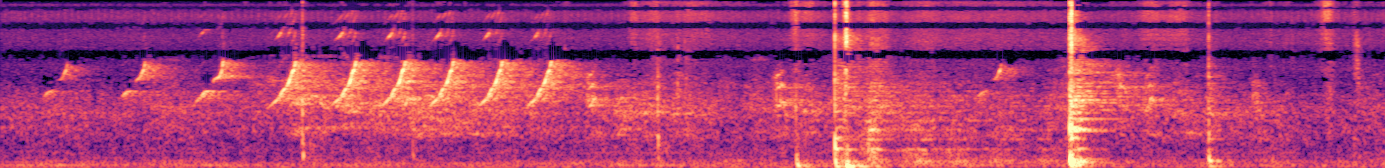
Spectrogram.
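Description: A songbird singing a run of slurred whistled notes that speed up to about three or four a second, then stop about four seconds in. Then come a few dull thuds of a ball dropping onto grass, and a sharp knock about eight seconds in, followed by a smaller one a second later.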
